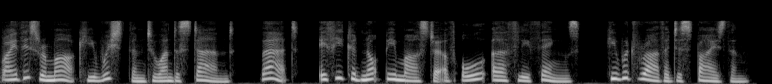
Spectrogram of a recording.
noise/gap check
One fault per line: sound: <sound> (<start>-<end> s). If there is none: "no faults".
no faults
